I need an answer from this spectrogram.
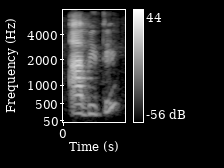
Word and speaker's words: habiter: हम एक एग्जांपल करेंगे इआर वर्ब का आबिते। That is to live. इसमें क्या है कि जो आबिते है it starts with a silent as.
